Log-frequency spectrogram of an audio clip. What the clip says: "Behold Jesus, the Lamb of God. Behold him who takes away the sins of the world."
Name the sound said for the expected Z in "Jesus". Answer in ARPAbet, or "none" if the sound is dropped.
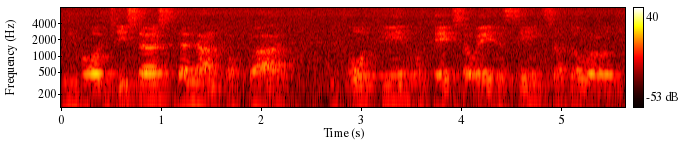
S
